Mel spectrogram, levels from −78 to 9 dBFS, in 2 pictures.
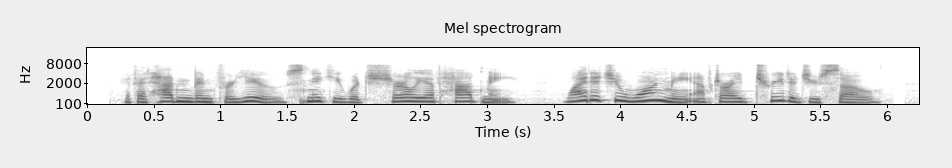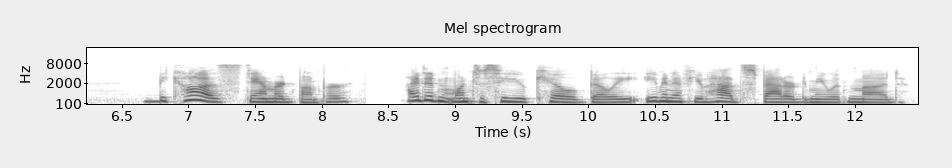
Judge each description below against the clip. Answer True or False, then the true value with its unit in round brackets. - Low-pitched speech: False (200 Hz)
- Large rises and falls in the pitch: False (3.5 semitones)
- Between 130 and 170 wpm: False (195 wpm)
